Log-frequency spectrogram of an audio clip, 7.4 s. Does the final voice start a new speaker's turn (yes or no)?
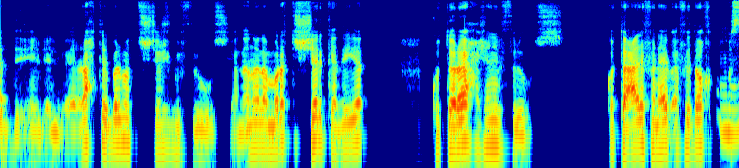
no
